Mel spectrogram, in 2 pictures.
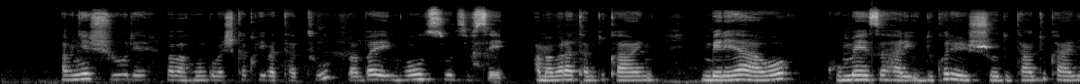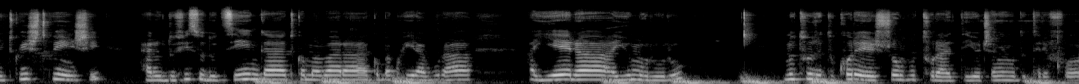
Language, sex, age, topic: Rundi, female, 18-24, education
